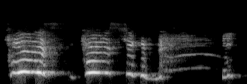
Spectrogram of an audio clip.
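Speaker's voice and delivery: high, slow, cooing gush; gushing squeal. Real, not acted. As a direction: coo over her like she's adorable. Cooing over a little girl.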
